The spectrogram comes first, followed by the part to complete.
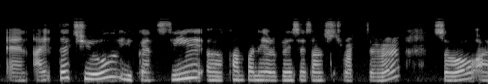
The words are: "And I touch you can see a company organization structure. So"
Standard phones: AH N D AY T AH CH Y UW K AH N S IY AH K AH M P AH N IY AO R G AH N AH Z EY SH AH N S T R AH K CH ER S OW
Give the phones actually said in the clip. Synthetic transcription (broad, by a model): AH N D AY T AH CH Y UW K AH N S IY AH K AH M P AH N IY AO R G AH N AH S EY S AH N S T R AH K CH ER S OW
